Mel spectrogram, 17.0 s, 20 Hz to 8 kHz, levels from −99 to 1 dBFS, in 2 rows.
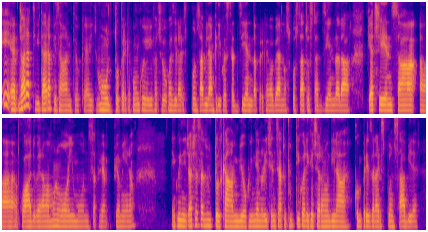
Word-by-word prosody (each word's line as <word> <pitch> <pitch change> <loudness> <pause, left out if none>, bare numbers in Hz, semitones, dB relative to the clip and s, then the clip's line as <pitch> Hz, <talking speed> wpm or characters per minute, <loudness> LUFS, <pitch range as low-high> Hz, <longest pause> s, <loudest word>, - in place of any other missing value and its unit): Eh 160 - +4
già 180 +4 +8
l'attività 160 - +3
era 180 +3 +5
pesante 140 -4 -4
okay, 135 0 -8
c 145 - -20
molto 150 -2 0
perché 140 - -6
comunque 145 +2 -4
io 140 0 -3
facevo 145 -1 -7
quasi 140 0 -3
la 140 - -3
responsabile 145 0 -1
anche 145 0 0
di 140 - -3
questa 135 0 -6
azienda 135 +1 -3
perché 135 - -10
vabbè, 140 +1 -1
hanno 140 0 +1
spostato 140 +1 -3
sta 140 - -5
azienda 140 +1 -3
da 140 -1 +3 0.3
Piacenza 145 -1 +5
a 130 -1 0
qua, 135 0 +3
dove 135 0 -4
eravamo 140 +1 -1
noi, 140 -1 -1
Monza 135 0 -7
più 140 0 -10
a 135 - -12
più 140 - -7
o - - -4
meno. 140 +2 -6 0.7
E - - -6
quindi 150 -1 +2
già 150 +1 +2
c'è 170 - -3
stato 165 -1 0
tutto 150 -1 +2
il 140 - +1
cambio, 140 -1 +3
quindi 140 +1 -2
hanno 145 -1 0
licenziato 140 0 -1
tutti 155 +1 -4
quelli 145 -1 0
che 145 - +1
c'erano 140 -1 0
di 140 +1 0
là, 135 0 0
compresa 140 0 -1
la 135 - 0
responsabile. 140 0 -2
140 Hz, 205 wpm, -26 LUFS, 135-145 Hz, 0.7 s, già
